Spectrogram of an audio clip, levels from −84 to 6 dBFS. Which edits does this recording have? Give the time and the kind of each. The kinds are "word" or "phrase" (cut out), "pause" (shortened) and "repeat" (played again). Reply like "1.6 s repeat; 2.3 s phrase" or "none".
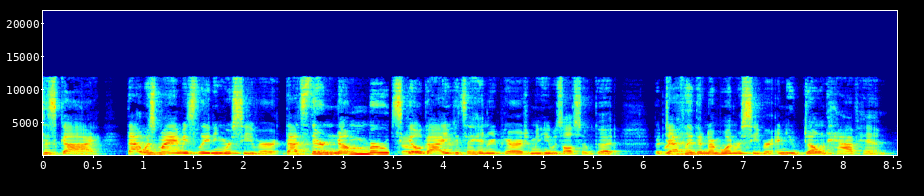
3.5 s word

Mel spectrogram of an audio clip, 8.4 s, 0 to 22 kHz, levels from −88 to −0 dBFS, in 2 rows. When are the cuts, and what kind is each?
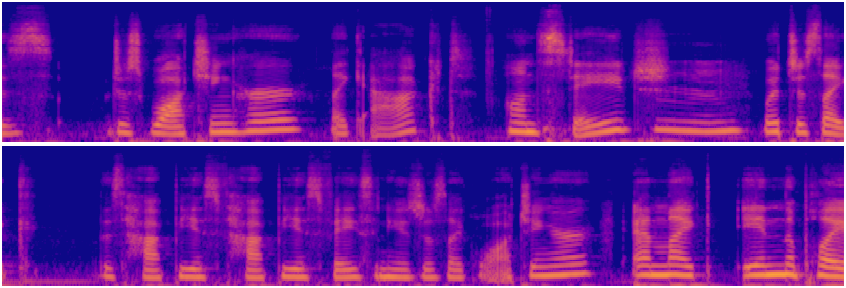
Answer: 5.3 s repeat; 7.3 s pause

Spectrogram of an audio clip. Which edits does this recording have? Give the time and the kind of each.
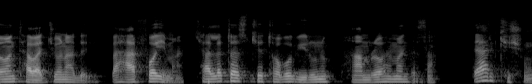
1.1 s pause; 2.5 s word; 2.9 s word; 4.1 s phrase

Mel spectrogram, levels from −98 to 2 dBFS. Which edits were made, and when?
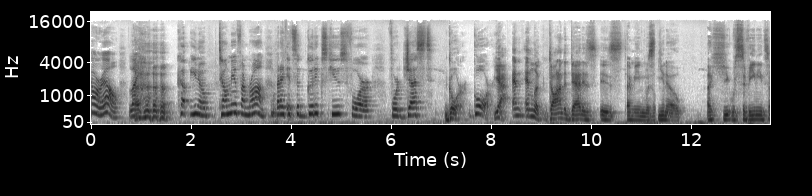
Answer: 3.9 s phrase; 11.2 s word

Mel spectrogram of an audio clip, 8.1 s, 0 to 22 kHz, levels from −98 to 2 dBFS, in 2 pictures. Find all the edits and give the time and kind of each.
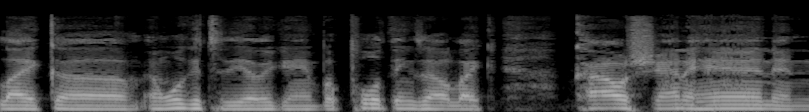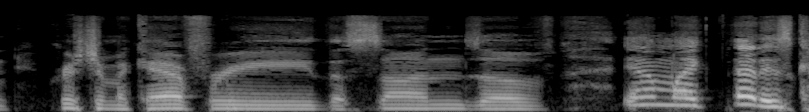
none

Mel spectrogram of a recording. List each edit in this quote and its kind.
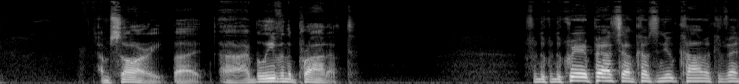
2.1 s pause; 5.5 s repeat

